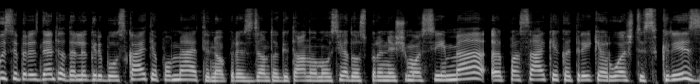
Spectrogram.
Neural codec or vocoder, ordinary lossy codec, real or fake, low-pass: codec, 44.1 kHz, 7.8 kbps, Pupu-Codec; AAC, 96 kbps; fake; 14.4 kHz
